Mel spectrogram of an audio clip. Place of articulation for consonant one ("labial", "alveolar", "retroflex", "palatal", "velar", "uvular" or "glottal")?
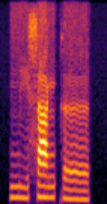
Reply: labial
